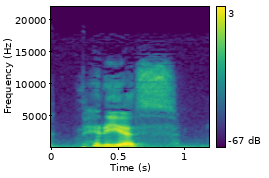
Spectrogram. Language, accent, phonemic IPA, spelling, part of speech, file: English, US, /ˈpɪ.ti.əs/, piteous, adjective, En-us-piteous.ogg
- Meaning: 1. Provoking pity, compassion, or sympathy 2. Showing devotion to God 3. Showing compassion 4. Of little importance or value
